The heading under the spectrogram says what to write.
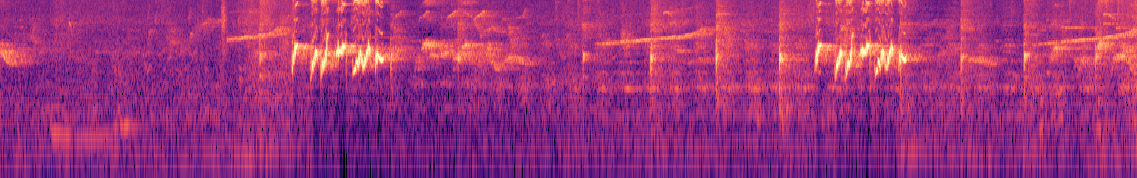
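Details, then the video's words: Rik-style singing of a red-whiskered bulbul, recorded to excite caged birds: two rapid chattering phrases four seconds apart, surrounded by soft rising whistles and scattered clicks. "เสียงนกกรงหัวจุก ร้อง ริก เปิดให้นกฟัง ยั่วให้นกคึกจัด"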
